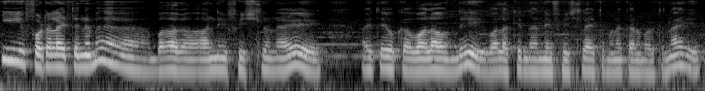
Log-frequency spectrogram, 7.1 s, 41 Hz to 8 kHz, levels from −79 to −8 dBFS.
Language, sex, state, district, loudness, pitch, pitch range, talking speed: Telugu, male, Andhra Pradesh, Srikakulam, -31 LUFS, 135 Hz, 130-160 Hz, 155 wpm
